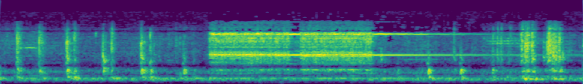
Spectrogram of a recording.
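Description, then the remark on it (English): The doorbell of an older, large house on Walter Road rings in one loud, unbroken electric peal lasting about two seconds, with scattered clattering knocks and shuffles before and after it and no one talking. “I'll get the bell.”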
